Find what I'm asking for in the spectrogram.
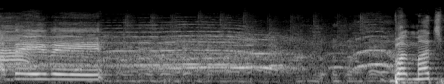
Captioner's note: audience cheers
